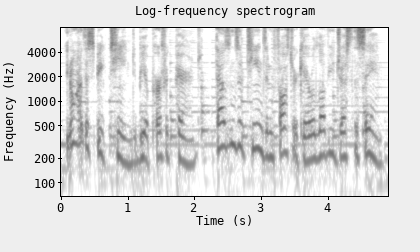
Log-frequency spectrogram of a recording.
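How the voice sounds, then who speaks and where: A woman's voice: medium pitch, fairly quick, music in the background. Woman reading a public service ad. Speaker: ad announcer. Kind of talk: scripted ad read.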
